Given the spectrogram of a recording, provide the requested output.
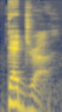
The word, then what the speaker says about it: Dedra: can find it so give me a sec Dedra that was it not Miro okay so Miro must have been the guy I'm going to just kind of cross that out Dedra okay that was driving me nuts the whole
